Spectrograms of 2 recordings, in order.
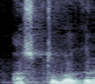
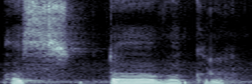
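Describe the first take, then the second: First: The vowel after asht is short. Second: The vowel after asht is a long aa. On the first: The speaker calls it wrong. "अष्टवक्र नहीं होता" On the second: The speaker calls it right. "बल्कि क्या होता है? अष्टावक्र"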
